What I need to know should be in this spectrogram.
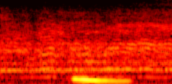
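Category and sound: insect, bees buzzing around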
